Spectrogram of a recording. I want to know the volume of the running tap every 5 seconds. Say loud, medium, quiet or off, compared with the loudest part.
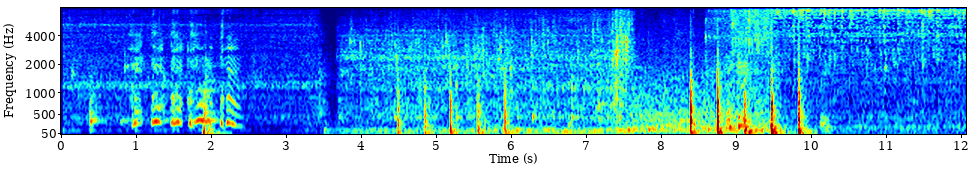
medium, loud, loud.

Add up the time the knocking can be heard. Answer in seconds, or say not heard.
4 s.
